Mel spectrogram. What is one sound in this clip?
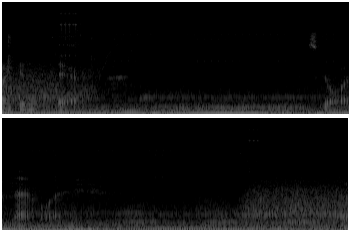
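Soft menu clicks and beeps come in quick succession.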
